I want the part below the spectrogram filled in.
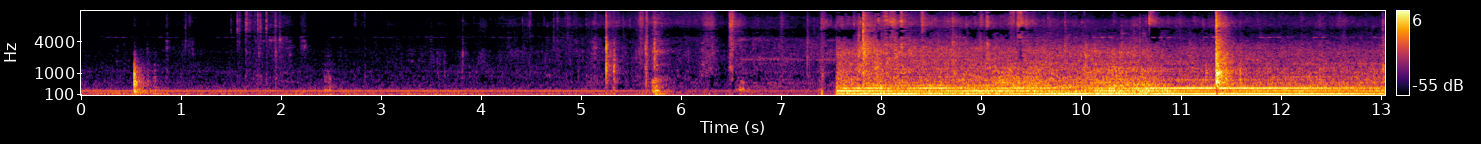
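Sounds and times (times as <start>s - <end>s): low hum: 7.6s - 13.0s.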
